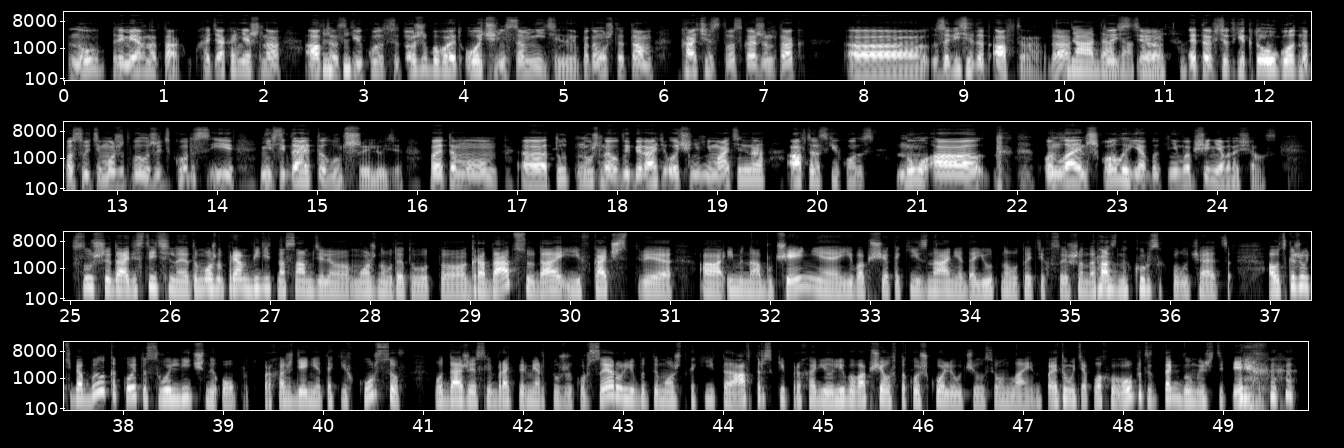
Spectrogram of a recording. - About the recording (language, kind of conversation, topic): Russian, podcast, Что вы думаете об онлайн-курсах и самообучении?
- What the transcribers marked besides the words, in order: chuckle; chuckle; laughing while speaking: "разных курсах"; laughing while speaking: "теперь?"; chuckle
